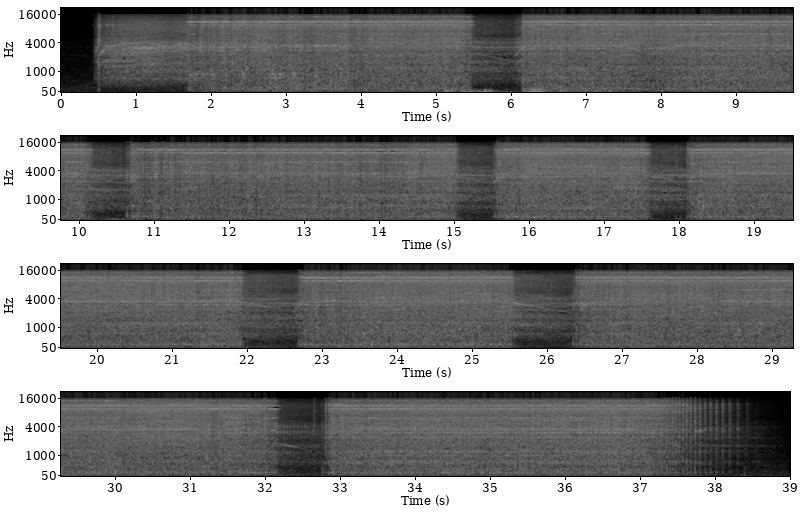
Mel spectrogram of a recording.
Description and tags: britadeira, ambiência com passaros.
